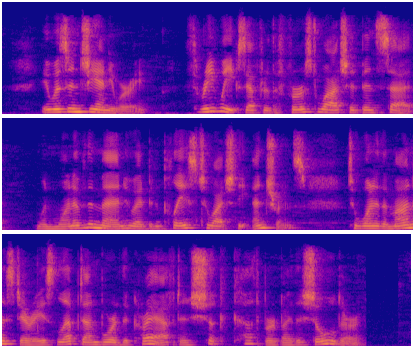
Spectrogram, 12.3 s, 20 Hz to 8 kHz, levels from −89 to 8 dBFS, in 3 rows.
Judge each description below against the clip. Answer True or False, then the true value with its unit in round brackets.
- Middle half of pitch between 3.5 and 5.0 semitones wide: True (4.4 semitones)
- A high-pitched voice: False (170 Hz)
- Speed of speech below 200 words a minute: False (205 wpm)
